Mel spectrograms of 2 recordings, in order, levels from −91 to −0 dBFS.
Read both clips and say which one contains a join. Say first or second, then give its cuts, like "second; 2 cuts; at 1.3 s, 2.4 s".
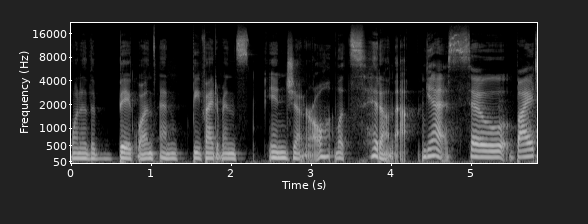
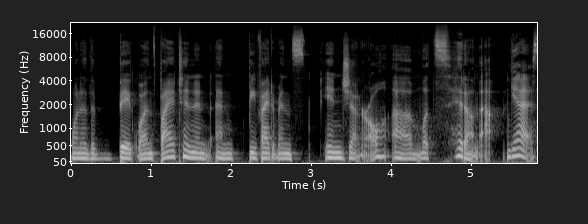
first; 2 cuts; at 1.1 s, 3.3 s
